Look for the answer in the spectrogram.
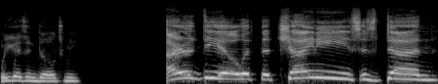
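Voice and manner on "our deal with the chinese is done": slow, drawn-out, rough, pitched-up voice. Quoting a statement of Trump's to the listeners: Trump voice. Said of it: "Should I try it in the Trump voice?".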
